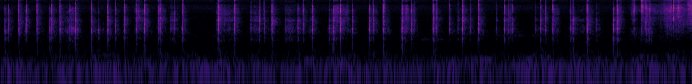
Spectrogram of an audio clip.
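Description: Fingernails tap rapidly along the edge of a Meiji Black chocolate bar's cardboard box, producing dozens of crisp, bright, dry clicks over a soft low hum. The box flap is then opened to show the foil-wrapped bar inside.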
